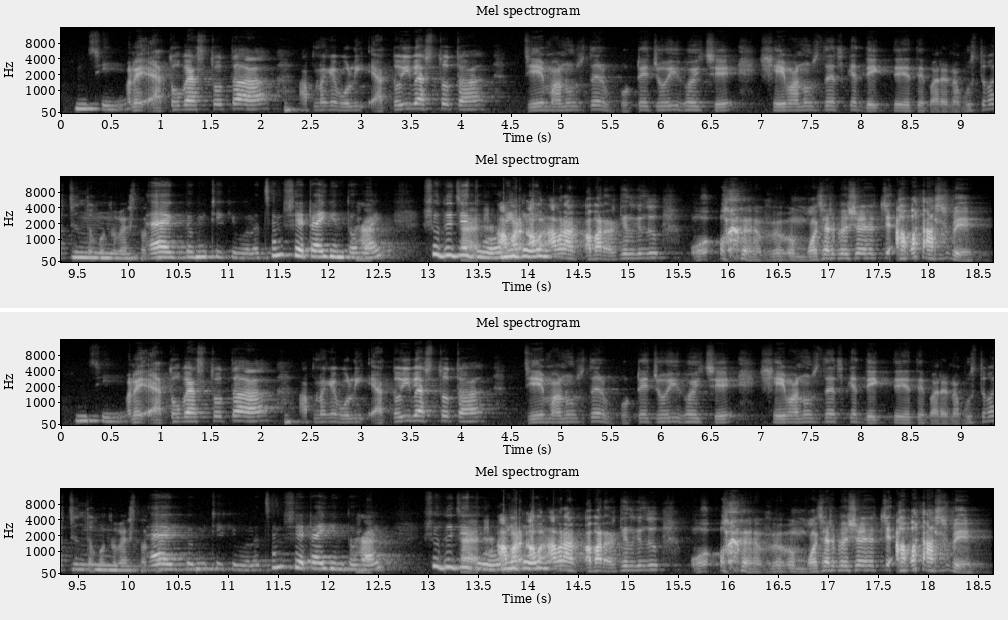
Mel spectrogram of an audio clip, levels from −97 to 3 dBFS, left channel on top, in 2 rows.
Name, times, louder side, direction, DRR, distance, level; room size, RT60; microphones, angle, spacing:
voice 1, 0.1-0.7 9.4-12.5 13.0-14.2, left 4 dB, 65° left, 9 dB, 0.9 m, -27 dB
voice 2, 0.7-4.2 4.6-9.6 9.8-10.4 12.2-12.5 13.3-18.5, equal, ahead, 12 dB, 0.5 m, -29 dB
21.0 x 8.7 x 5.9 m, 0.85 s
head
